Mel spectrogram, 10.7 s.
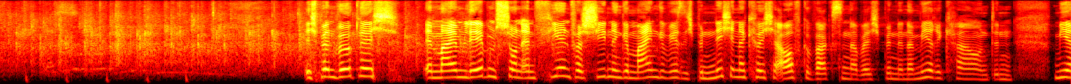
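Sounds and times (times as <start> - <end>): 
audience applause: 0.0 - 5.1
speech: 0.2 - 0.5, 3.0 - 10.7.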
